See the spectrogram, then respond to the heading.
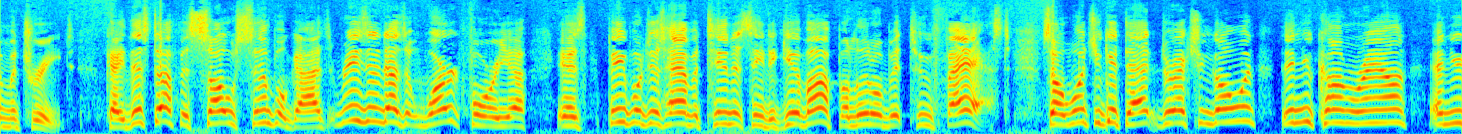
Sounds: speech

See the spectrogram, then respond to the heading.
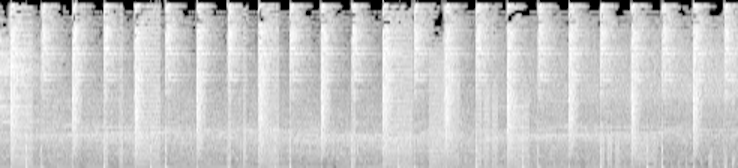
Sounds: music, techno

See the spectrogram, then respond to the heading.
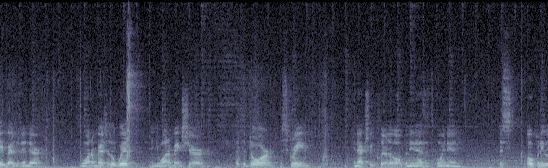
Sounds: speech, music

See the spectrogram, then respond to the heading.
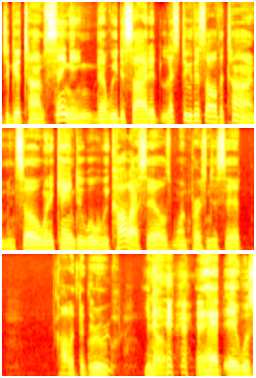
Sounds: speech

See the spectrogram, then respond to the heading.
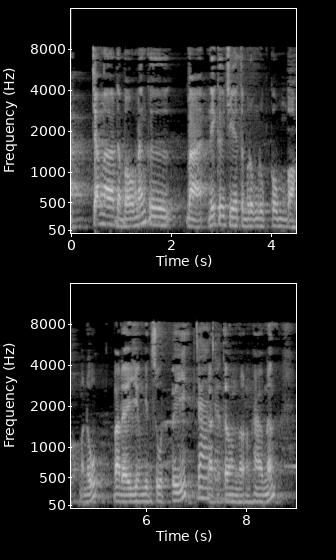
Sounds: speech

